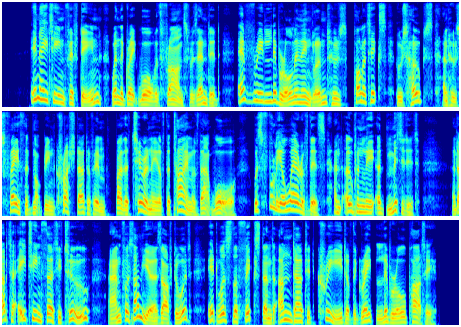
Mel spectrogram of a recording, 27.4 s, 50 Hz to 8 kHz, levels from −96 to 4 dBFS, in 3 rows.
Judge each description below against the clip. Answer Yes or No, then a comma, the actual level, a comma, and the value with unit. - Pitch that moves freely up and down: Yes, wide, 9.0 semitones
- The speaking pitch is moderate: Yes, medium, 160 Hz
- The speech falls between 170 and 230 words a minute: No, average, 145 wpm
